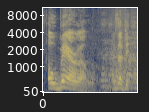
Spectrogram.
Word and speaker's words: Oberlo: Is it Oberlo? Am I pronouncing that right, Alex? Oberlo.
